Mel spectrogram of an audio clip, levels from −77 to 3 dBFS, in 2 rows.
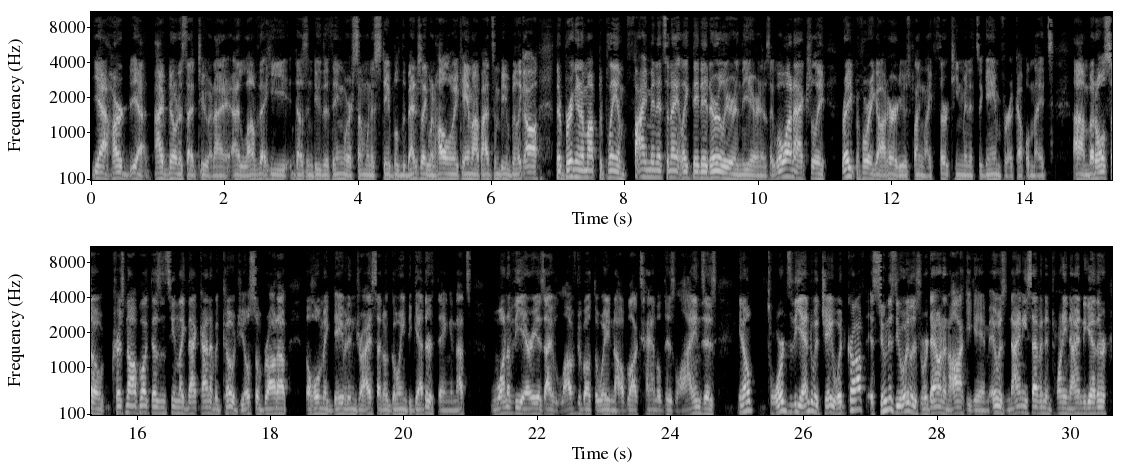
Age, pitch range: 20-39, 95-125 Hz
